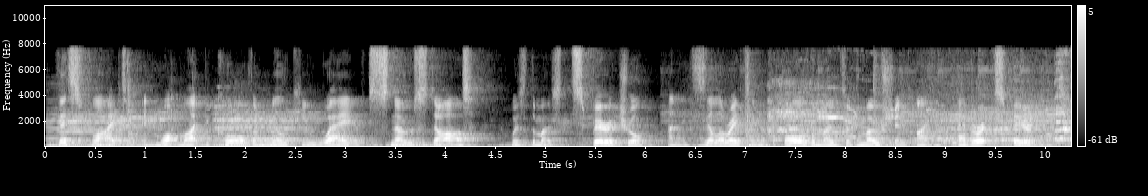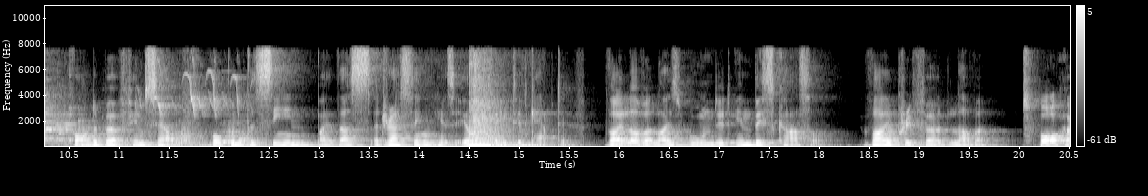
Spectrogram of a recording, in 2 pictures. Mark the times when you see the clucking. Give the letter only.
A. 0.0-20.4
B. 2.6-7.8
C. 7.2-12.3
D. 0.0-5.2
C.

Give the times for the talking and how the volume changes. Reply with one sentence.
You can hear the talking from 0.0 to 20.4 s, at a steady volume.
